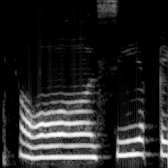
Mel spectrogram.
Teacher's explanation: سین میں سیٹی کی بھی آواز آتی ہے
